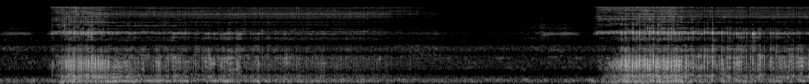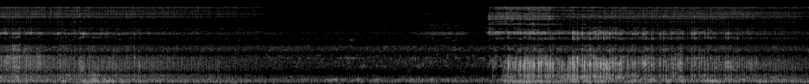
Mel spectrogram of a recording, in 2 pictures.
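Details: Three loud rattling snores at steady intervals, about nine to ten breaths a minute, over a constant room hum; snoring during sleep.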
